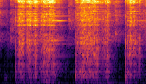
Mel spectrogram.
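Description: Three bursts of bright, high-pitched crunching come from golden, crispy toasted bruschetta bread that was pressed panini-style in an appliance. Each burst is crackly and sharp, with no low end, and fades quickly before the next begins.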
